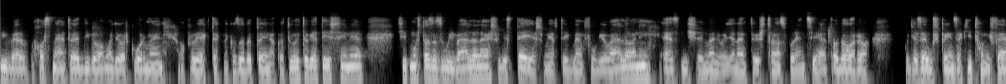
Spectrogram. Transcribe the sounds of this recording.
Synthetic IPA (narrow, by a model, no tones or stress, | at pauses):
ivɛlhɒsnaːlt̪ɒɛd̪ːiɡɒmɒɟɒrko̞rmaːɲɒ̰pro̞jɛkt̪ɛknɛkɒzɒd̪ɒt̪ɒinɒkɒt̪ølt̪øɡɛt̪eːʃeːneːleʃit̪mo̞ʃt̪ɒzɒzuːjvaːlːɒlaːʃho̞ɟɛst̪ɛjːɛʃmeːrt̪eːɡ̚bɛɱfo̞ɡjɒvaːlːɒlniɛziʃɛɟnɒɟo̞njɛlɛnt̪øːʃt̪rɒnspɒɾɛnt̪sijaːt̪ɒ̰d̪ɒrːɒ | ho̞ɟɒzɛuʃpeːnzɛkit̪ho̞nifɛ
